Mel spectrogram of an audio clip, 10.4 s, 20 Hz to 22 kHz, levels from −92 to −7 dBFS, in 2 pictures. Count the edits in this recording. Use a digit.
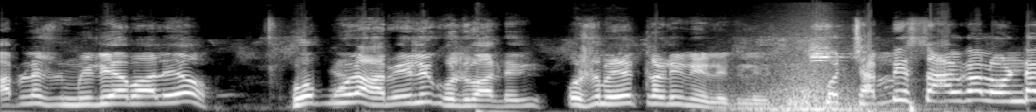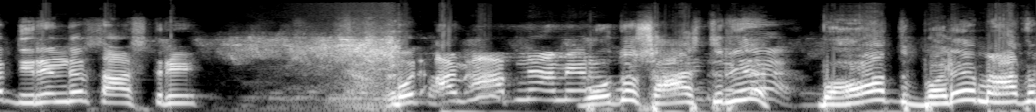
1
